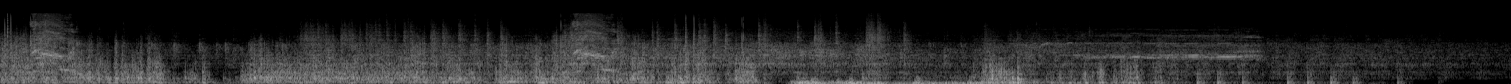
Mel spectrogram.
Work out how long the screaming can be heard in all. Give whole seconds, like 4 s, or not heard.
3 s.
